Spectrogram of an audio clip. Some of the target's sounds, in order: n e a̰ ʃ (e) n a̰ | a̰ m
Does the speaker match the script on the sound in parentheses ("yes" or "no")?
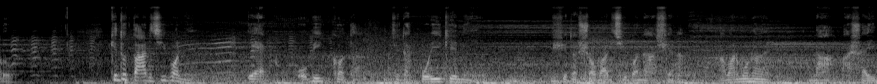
yes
